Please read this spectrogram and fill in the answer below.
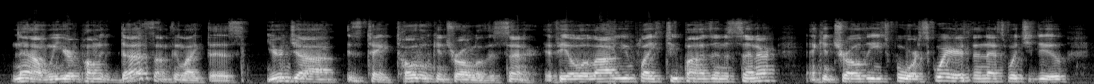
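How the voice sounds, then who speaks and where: A man talks at a fairly quick pace with ordinary pitch variation. Room echo is audible. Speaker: chess teacher. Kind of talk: tutorial. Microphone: webcam.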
